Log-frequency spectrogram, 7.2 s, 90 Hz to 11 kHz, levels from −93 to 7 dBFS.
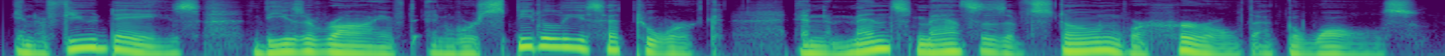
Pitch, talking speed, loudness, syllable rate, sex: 120 Hz, 185 wpm, -18 LUFS, 5.4 syllables/s, male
